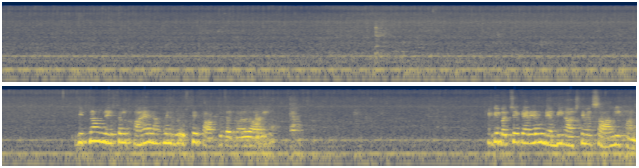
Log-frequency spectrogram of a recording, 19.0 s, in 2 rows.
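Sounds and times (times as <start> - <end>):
butter sizzling in a wok: 0.0 - 19.0.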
